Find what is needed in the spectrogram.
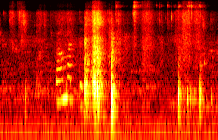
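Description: Water poured from a plastic dipper splashing over a dog during its bath, one loud splash about two seconds in, followed by a sharp knock and a few small clicks. A short high-pitched voice is heard just before the splash.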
